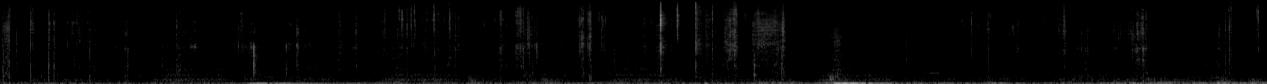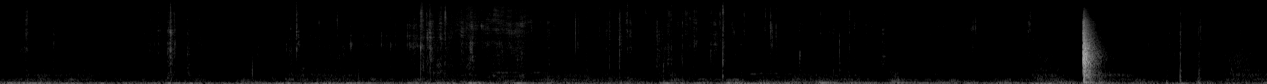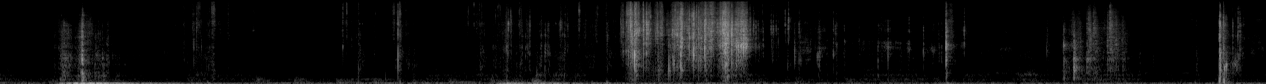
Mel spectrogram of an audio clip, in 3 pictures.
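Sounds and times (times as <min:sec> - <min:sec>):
sharp knock: 0:23.5 - 0:23.8
wrapper tearing and crinkling: 0:30.1 - 0:35.0, 0:35.9 - 0:36.6, 0:37.5 - 0:38.0.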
